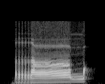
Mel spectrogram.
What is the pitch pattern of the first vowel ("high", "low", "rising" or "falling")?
rising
